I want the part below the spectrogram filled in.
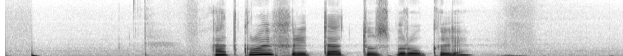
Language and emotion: Russian, neutral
